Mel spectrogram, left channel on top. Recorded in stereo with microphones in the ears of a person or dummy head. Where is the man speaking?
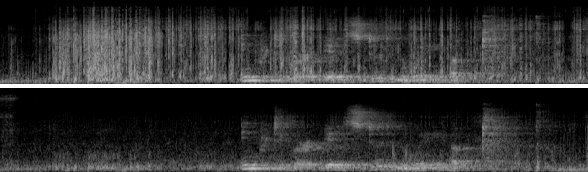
20° left (ahead or behind), 0.8 m.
